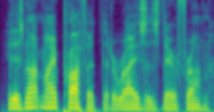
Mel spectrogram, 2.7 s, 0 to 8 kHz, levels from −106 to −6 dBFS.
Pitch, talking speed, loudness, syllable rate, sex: 105 Hz, 180 wpm, -18 LUFS, 5.2 syllables/s, male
